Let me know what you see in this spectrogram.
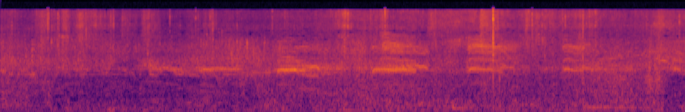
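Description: A bird calling a string of short calls, about seven in four seconds, starting about a second and a half in.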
